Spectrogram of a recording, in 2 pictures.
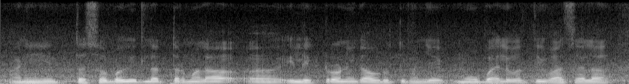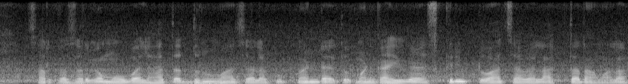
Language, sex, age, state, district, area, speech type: Marathi, male, 30-45, Maharashtra, Sindhudurg, urban, spontaneous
